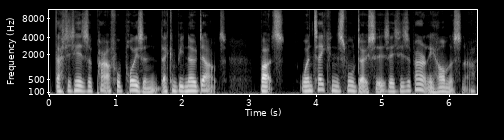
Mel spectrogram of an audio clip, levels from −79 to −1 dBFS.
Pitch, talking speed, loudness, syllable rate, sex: 140 Hz, 205 wpm, -21 LUFS, 6.0 syllables/s, male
